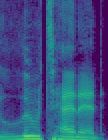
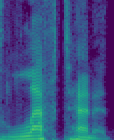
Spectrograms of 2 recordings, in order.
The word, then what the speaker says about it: lieutenant: also keep hearing Lieutenant there's no F in that word what are you doing that is that is the correct pronunciation of that word you Americans you Americans have perverted it to be Lieutenant it's Lieutenant that is how oh let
